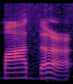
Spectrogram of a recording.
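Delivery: "mother" with the tongue pulled back on the final r; r-colored ending. Shown as a demonstration. Teacher showing students the R sound, r-colored "mother". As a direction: draw out "mother", ending on a held, uncurled "er". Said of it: "혀를 뒤로 당기세요".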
